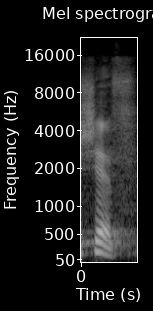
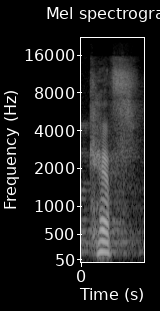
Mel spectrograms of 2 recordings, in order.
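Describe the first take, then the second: First: The word begins with a soft sh sound. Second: The word begins with a hard k sound. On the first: The speaker calls it right. "you say chef" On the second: The speaker calls it wrong. "they have also written character"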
